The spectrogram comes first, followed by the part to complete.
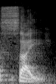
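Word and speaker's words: psi: इसको हम बोलते हैं साईं इसको हम बोलते हैं साईं इसमें साइलेंट होता है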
